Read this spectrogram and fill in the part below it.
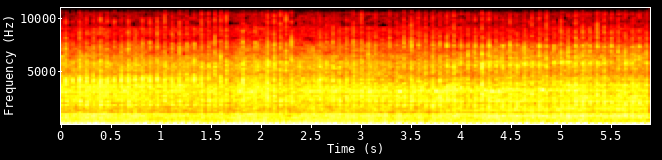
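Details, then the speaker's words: Soul GT 115 scooter at steady idle: a loose uneven clatter of about three knocks a second from the CVT drive side. Usually caused by looseness or wear in certain CVT parts; cause suspected, to be checked. "suara kelotok-klotok pada bagian CVT sol GT 115 ini biasanya disebabkan dari kelonggaran-kelonggaran sparep ya kelonggarankaausan pada P tertentu"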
